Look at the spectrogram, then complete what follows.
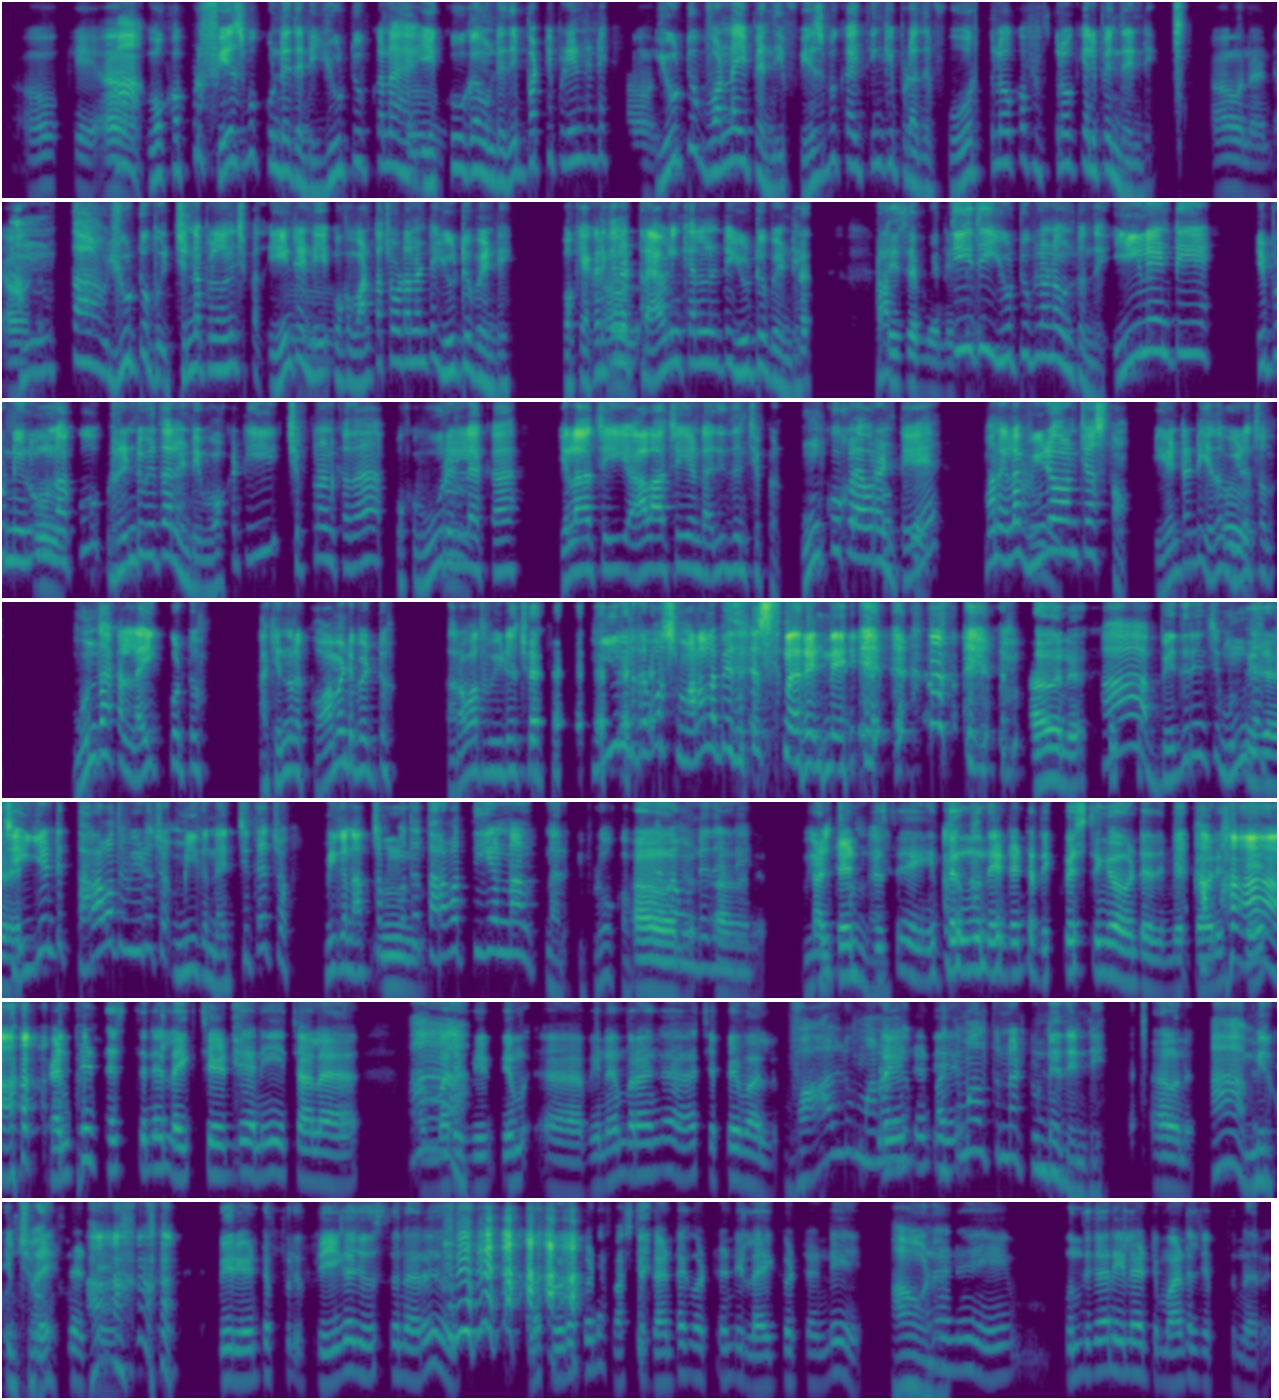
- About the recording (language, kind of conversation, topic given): Telugu, podcast, లైక్స్ తగ్గినప్పుడు మీ ఆత్మవిశ్వాసం ఎలా మారుతుందో చెప్పగలరా?
- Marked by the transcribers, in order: in English: "ఫేస్‌బుక్"; in English: "యూట్యూబ్"; in English: "బట్"; in English: "యూట్యూబ్ వన్"; in English: "ఫేస్‌బుక్ ఐ థింక్"; in English: "ఫోర్త్‌లోకో, ఫిఫ్త్‌లోకో"; tapping; lip smack; in English: "యూట్యూబ్"; in English: "యూట్యూబ్"; in English: "యూట్యూబ్"; in English: "యూట్యూబ్‌లోనే"; in English: "వీడియో ఆన్"; in English: "లైక్"; laugh; in English: "కామెంట్"; other background noise; laugh; in English: "రివర్స్"; giggle; laugh; in English: "కంటెంట్"; other noise; in English: "రిక్వెస్టింగ్‌గా"; laughing while speaking: "ఆ!"; in English: "కంటెంట్"; in English: "లైక్"; lip smack; laughing while speaking: "ఆ!"; in English: "ఫి ఫ్రీగా"; laugh; in English: "ఫస్ట్"; in English: "లైక్"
